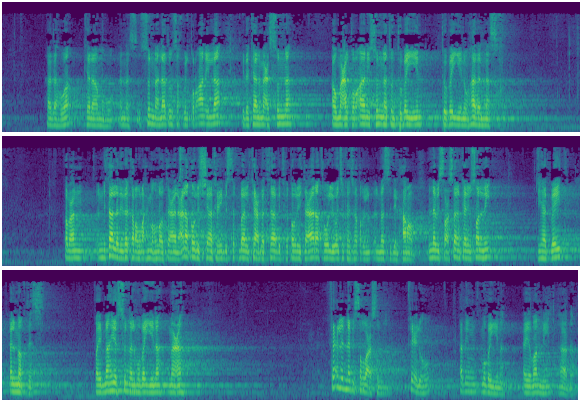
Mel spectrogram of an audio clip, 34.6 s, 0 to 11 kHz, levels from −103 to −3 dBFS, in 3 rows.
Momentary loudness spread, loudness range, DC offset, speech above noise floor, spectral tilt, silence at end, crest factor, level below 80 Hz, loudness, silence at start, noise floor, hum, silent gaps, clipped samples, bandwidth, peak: 17 LU; 8 LU; under 0.1%; 37 dB; -4.5 dB/octave; 0 s; 22 dB; -64 dBFS; -27 LUFS; 0.9 s; -64 dBFS; none; none; under 0.1%; 8.8 kHz; -6 dBFS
